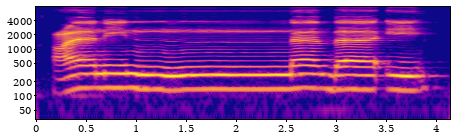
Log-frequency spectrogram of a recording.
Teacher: نون کو نون سے ملائیں گے غنہ کے ساتھ، اس لیے کہ نون پر تشدید ہے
